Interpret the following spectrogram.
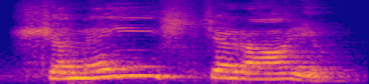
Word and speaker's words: शनैश्चराय: तो ओम शं शनैश्चराय नमः, ओम शं शनैश्चराय नमः। ये इसका सही प्रोनाउंसिएशन है, ये इसका सही उच्चारण है।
